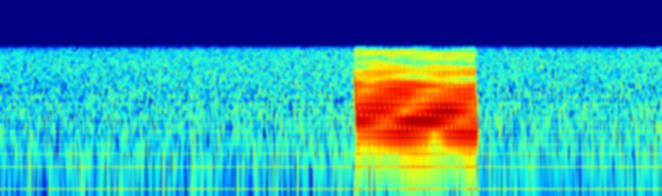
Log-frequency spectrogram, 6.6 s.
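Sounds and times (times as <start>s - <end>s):
buzzer: 3.5s - 4.8s.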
